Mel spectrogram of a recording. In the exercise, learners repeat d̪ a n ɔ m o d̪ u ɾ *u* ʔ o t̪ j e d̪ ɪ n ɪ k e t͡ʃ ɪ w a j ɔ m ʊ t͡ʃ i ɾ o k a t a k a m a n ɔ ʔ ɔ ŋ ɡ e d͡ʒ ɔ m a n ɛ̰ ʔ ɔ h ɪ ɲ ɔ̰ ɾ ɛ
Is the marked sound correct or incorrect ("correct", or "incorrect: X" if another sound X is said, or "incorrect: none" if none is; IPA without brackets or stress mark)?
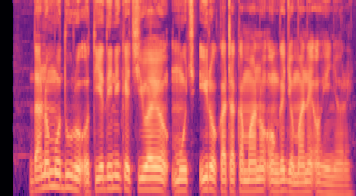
incorrect: o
